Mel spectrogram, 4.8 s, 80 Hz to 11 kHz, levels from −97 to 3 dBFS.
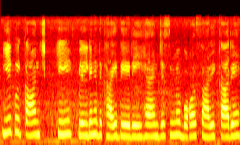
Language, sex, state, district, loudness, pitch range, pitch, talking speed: Hindi, male, Punjab, Fazilka, -14 LUFS, 225-260 Hz, 235 Hz, 175 wpm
